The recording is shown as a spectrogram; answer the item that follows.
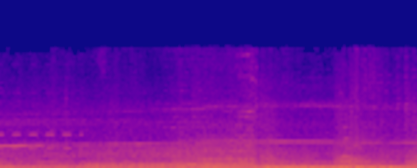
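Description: Steady low rumble of a four-engine propeller transport plane's engines in flight, heard from the cockpit and swelling slightly in the second half, with thin high sustained tones of eerie music above it.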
